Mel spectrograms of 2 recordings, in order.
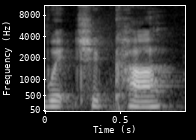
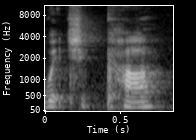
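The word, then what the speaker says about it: wicce: it's a masculine or w-i-c-c-e which is feminine pronounced witchika or wichika so and it's respectively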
